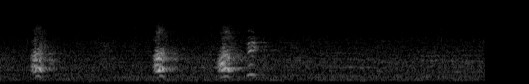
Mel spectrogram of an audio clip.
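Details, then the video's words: German Shepherd during high performance bitework training, giving four sharp barks at about 0.4, 1.6, 2.2 and 2.5 seconds, the last two close together, over a low steady background hiss. "Intensive Look at High Performance Bitework! - Kraftwerk K9 German Shepherds"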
